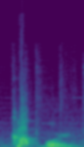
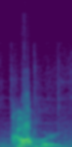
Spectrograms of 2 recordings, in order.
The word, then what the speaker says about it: cupboard: now the third one we often read this word as cupboard can you guess what's the correct one it's covered now let's have the definition any small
